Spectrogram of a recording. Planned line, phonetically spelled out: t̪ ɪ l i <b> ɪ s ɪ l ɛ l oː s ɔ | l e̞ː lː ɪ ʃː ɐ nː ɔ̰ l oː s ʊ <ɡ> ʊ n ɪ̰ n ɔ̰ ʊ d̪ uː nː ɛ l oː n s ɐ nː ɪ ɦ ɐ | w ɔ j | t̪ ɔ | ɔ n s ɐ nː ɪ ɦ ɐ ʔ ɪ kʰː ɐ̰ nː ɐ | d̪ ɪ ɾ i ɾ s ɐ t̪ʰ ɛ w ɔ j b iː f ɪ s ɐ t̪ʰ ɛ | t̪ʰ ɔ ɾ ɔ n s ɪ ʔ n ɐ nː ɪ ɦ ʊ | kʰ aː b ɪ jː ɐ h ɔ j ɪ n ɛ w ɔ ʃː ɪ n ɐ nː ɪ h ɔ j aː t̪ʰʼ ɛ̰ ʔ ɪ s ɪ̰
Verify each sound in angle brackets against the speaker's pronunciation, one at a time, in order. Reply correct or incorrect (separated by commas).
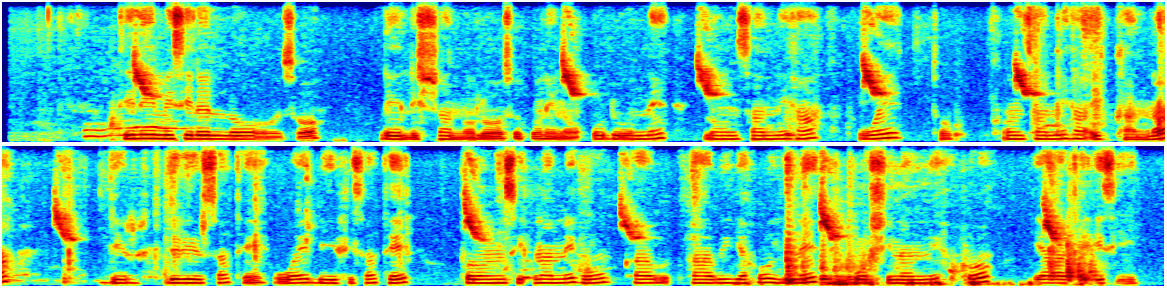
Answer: incorrect, incorrect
